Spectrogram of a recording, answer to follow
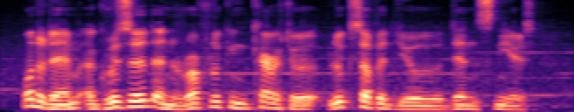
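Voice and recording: Someone is reading aloud in a natural voice, and the intonation is lively.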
